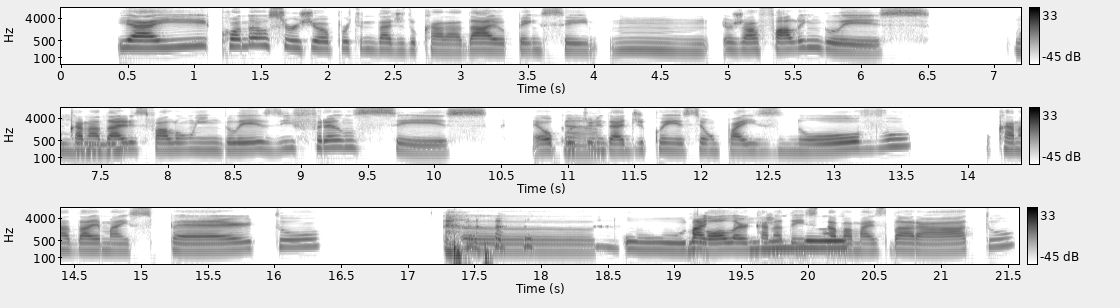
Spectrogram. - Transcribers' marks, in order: tapping; laugh
- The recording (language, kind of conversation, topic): Portuguese, podcast, Qual foi uma experiência de adaptação cultural que marcou você?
